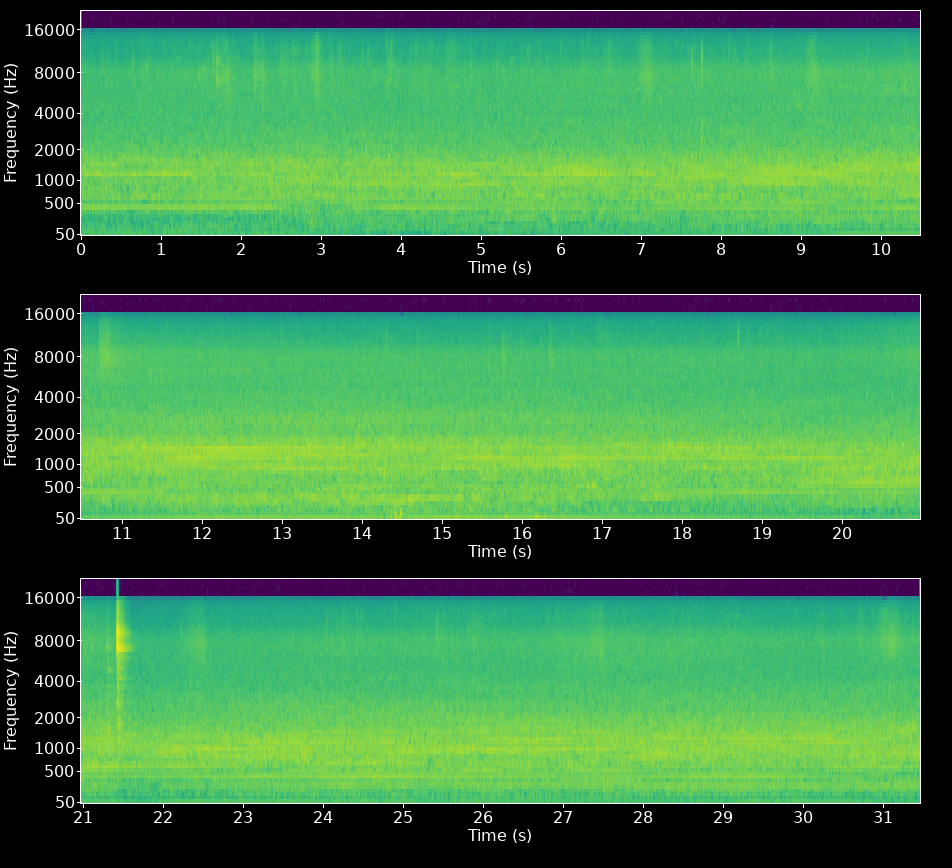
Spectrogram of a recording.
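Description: Many cooling fans of running GPU mining rigs whirring steadily and loudly, several steady hum tones over a broad whoosh of air, with a single sharp click about two-thirds of the way through.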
